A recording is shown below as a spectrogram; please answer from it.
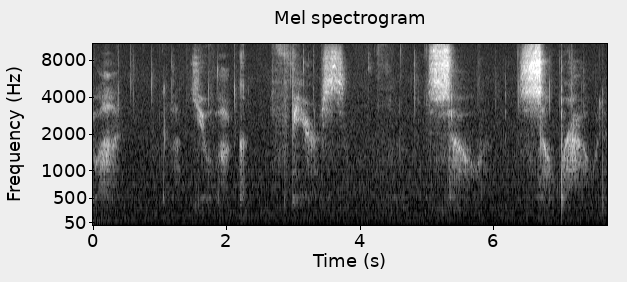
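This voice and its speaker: A woman's voice: high-pitched, bright, forceful tone, full character voice, low-quality recording. Woman playing a whispering, vain, tipsy rich mom. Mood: doting, vain. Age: young adult. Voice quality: breathy whisper.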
